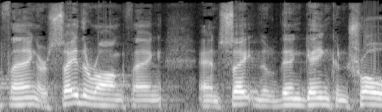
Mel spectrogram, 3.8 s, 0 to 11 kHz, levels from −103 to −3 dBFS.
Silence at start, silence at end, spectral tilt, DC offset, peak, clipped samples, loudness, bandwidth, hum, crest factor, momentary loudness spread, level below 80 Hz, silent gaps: 0 s; 0 s; -5.5 dB/octave; under 0.1%; 0 dBFS; 0.3%; -13 LUFS; 10.5 kHz; none; 12 dB; 9 LU; -50 dBFS; none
